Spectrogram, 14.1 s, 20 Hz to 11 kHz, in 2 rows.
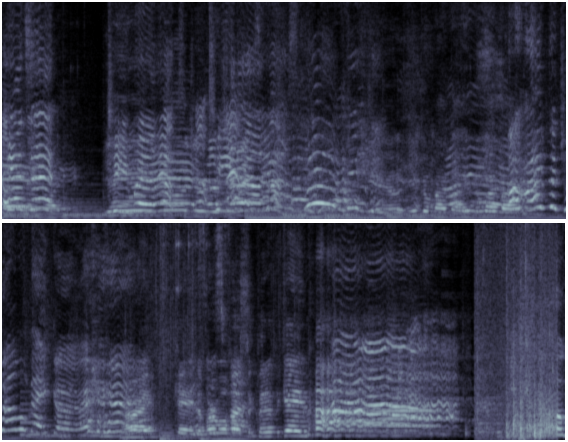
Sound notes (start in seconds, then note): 3.2 family cheers and laughs; 10.8 kids laugh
